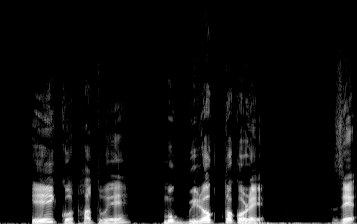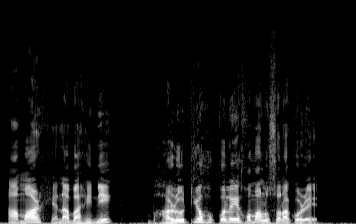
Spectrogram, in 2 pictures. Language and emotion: Assamese, angry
